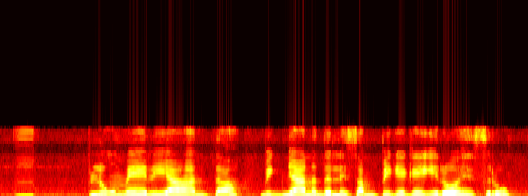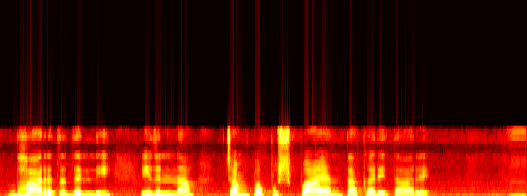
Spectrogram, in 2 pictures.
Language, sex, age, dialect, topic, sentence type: Kannada, female, 18-24, Mysore Kannada, agriculture, statement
